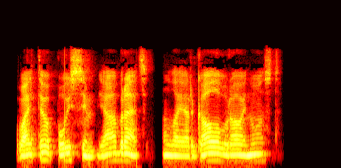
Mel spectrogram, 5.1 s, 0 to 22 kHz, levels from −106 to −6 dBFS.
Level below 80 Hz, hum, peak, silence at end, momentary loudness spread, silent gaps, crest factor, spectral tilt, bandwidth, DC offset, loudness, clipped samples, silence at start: -62 dBFS; none; -4 dBFS; 0.95 s; 7 LU; 2.33-2.43 s; 18 dB; -4.5 dB/octave; 7.8 kHz; under 0.1%; -21 LUFS; under 0.1%; 0.25 s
